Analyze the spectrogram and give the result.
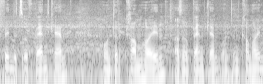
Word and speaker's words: Kammheuen: Also ich muss ganz leicht berichtigen, es ist Kamm heuer.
